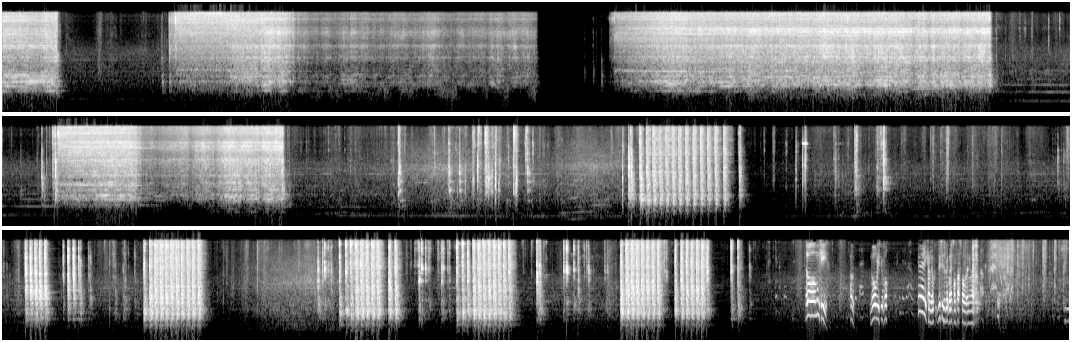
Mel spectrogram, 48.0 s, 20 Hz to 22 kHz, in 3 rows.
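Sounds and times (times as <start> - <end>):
power drill drilling sheet steel: 2.5 - 8.0, 9.1 - 14.9, 16.8 - 20.4.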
